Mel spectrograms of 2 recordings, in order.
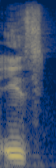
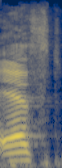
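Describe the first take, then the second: First: The vowel is pronounced like short 'i'. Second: The vowel is pronounced like 'e'. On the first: The speaker calls it right. "ইস্ট রস্বইকার দিয়ে হবে" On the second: The speaker calls it wrong. "আমরা তো এস্ট বলি একার দিয়ে না"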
